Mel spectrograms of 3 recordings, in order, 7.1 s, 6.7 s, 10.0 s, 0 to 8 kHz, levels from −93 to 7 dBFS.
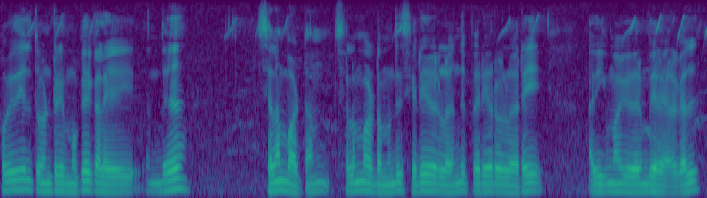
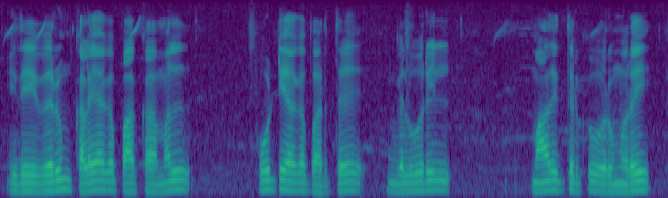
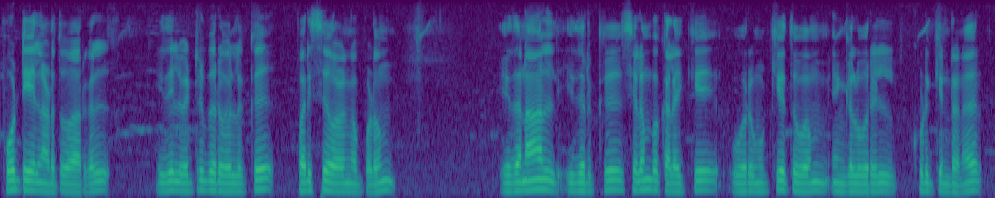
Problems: constant background noise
